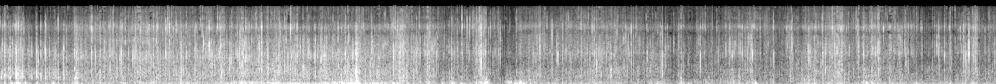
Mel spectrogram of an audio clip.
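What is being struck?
Plastic bubble wrap.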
